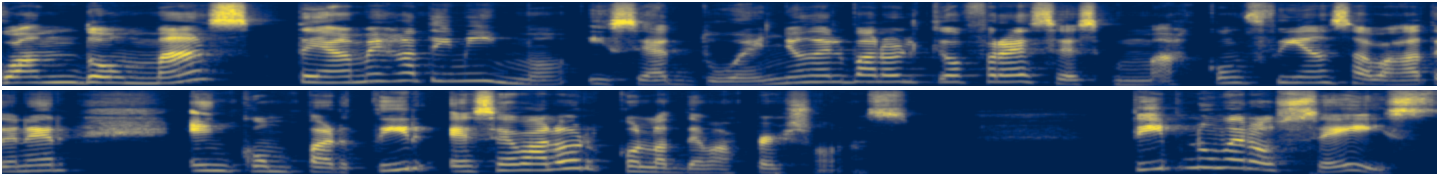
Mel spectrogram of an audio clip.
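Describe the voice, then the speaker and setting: A woman's high, animated voice, fairly slow, with very wide pitch swings, in a very clean recording with a silent background. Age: 20s. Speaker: podcast host and life coach. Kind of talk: motivational monologue.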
